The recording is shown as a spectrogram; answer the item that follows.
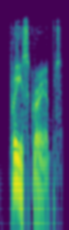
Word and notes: prescript: British English

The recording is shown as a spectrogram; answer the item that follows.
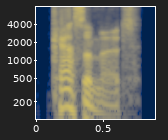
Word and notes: casemate: British English

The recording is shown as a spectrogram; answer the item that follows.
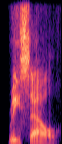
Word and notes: resell: American English

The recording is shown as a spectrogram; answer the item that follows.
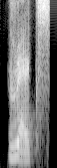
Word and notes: Rex: Indian

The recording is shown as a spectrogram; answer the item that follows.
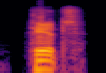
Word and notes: hit: British English

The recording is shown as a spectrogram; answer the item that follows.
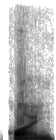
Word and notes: horn: American English

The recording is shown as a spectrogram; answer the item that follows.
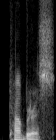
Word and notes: cumbrous: American English

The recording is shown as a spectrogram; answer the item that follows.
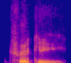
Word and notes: tricky: American English

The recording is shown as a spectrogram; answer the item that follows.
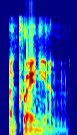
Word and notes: Ukrainian: British English

